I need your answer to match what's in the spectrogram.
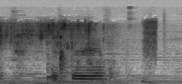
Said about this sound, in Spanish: Perdonen que se escuche otra vez el agua, pero es que estoy lavando la fruta.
